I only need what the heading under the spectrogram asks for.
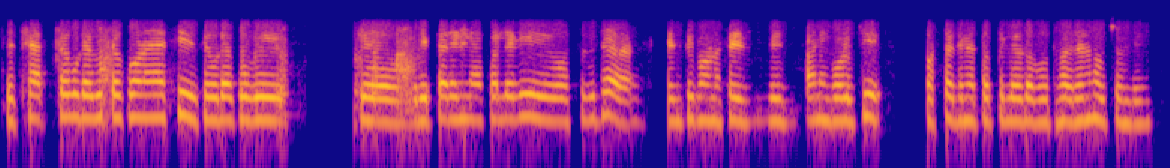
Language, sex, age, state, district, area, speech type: Odia, female, 45-60, Odisha, Sundergarh, rural, conversation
